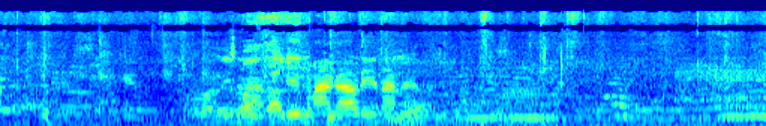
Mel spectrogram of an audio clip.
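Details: Cattle mooing in a long, wavering low call that rises then sags, overlapped by people talking nearby and faint music.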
